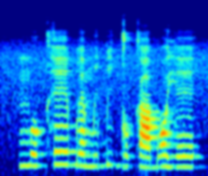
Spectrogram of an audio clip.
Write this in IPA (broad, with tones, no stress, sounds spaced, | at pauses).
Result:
m oː˨ kʰ eː˦ b ɛ˦˨ m i˨˦ ɓ i˦ ɡ o˨ k aː˨ b ɔ˦˨ j eː˦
